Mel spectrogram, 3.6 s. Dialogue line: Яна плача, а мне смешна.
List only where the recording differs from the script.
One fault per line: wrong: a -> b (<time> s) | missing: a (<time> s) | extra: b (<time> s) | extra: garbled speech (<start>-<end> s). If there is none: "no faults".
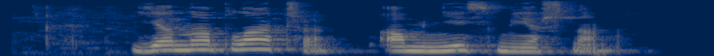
no faults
